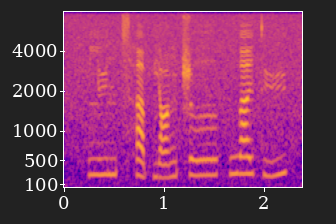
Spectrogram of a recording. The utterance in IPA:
l y˥ n t͡sʰ ä˥˩ p j ɑ˧˥ ŋ ʈ͡ʂ ɤ˥ | w a˥ ɪ̯ t̪ y˧˥

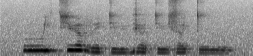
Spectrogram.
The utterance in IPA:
uː˦ lʲ t͡s y˦ ɐ̯ v e˨ t yː˨ ɡʲ ʌ˦˨ t y˨ z ʌ˦ lʲ t u˨

